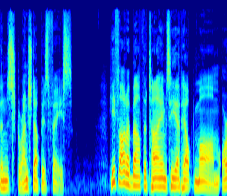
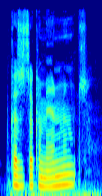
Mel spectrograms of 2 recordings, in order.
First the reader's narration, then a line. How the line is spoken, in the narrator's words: said in a bored voice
